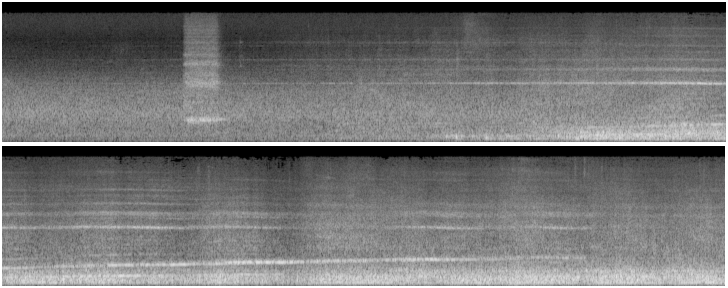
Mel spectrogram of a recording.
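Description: A train comes into earshot and passes loudly, building from about eight seconds in. A whine rises steadily in pitch through the passage and a thin high squeal runs beneath it. A brief single tone sounds about four seconds in, before the train is loud.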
